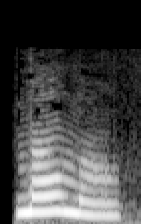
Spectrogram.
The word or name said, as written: momo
